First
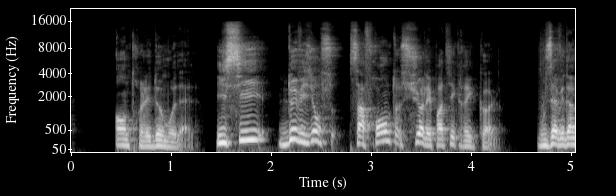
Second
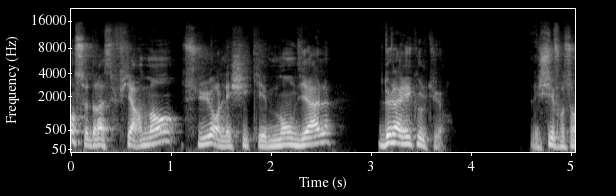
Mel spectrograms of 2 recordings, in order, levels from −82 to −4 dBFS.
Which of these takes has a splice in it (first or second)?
first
